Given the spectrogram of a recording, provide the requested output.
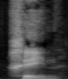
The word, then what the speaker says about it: geen: Luego tenemos la E larga, que es muy parecida a la E del español, es frontal y algunos holandeses la pronuncian ei, ei, pero el sonido real es e, e, ¿ok? Es frontal, como en las palabras been y geen, been, geen, been, geen, significa pierna y ninguno.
